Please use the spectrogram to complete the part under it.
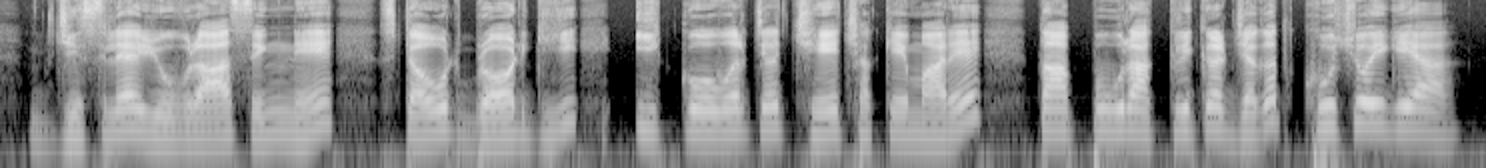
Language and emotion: Dogri, happy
